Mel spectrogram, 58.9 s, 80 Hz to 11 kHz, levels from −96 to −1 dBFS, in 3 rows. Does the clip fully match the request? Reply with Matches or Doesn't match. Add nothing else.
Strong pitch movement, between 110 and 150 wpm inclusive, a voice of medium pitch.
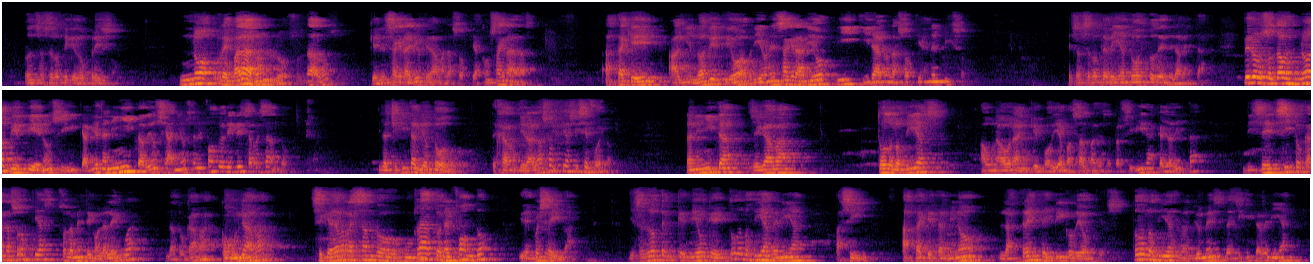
Matches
